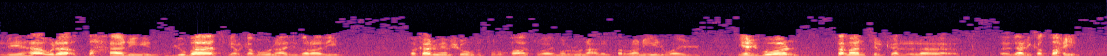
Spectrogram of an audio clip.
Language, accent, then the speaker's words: Arabic; Syria; وهذا كانوا إلى حد قريب عندنا في سوريا يمتطيه طبقة معينة من الناس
